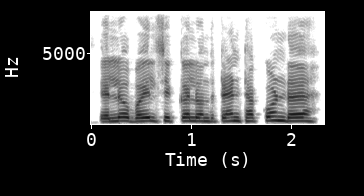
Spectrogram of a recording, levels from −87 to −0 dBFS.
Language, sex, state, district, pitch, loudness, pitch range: Kannada, female, Karnataka, Dharwad, 245 Hz, -15 LUFS, 240-250 Hz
